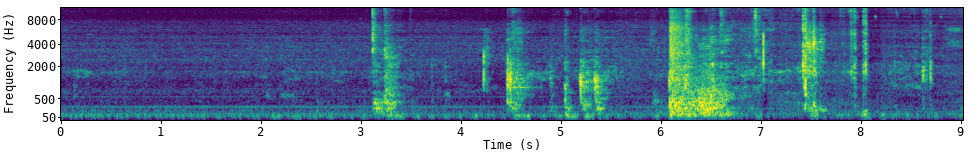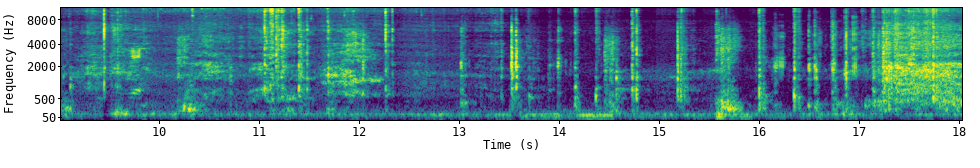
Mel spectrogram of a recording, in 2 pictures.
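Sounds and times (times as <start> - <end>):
skateboard wheels rolling: 0.1 - 18.0
skateboard clicks and knocks: 3.0 - 18.0
skateboard hitting concrete: 4.2 - 18.0.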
